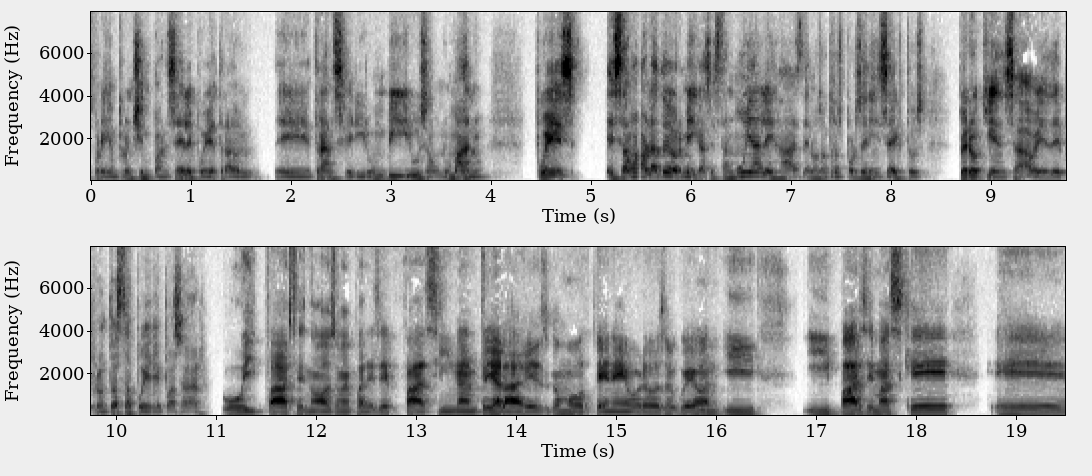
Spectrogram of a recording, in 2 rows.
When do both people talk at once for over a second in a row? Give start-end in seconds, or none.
none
